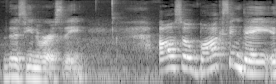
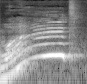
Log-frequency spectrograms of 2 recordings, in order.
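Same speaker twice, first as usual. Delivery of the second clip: mock shock; 4 dB louder than usual. Mock reaction to free bathroom.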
